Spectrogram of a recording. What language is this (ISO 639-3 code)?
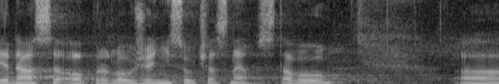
ces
